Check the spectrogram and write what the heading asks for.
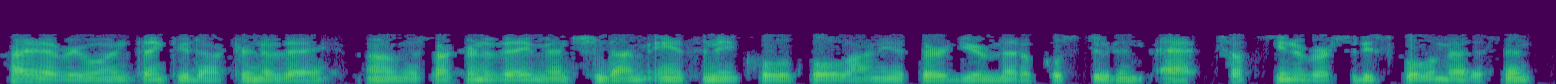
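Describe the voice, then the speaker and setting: A man in his twenties, a medical student from Hawaii who was raised in North Carolina, giving a brisk, scripted presentation over a dry, tinny phone line. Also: fairly low pitch, flat delivery. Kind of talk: prepared presentation.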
